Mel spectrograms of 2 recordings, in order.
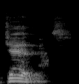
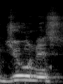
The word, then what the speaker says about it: Janus: not J no no I thought it was JN too it's Janice it's for January it symbolized the month of but anyway you could pronounce it like that if you want it could be junis too so yeah I'm telling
